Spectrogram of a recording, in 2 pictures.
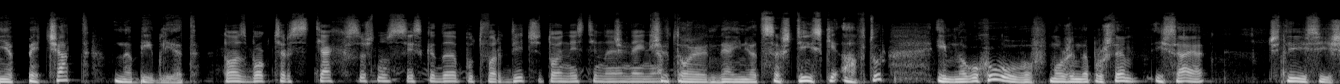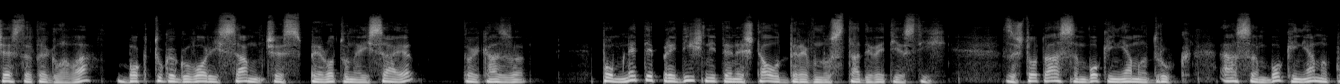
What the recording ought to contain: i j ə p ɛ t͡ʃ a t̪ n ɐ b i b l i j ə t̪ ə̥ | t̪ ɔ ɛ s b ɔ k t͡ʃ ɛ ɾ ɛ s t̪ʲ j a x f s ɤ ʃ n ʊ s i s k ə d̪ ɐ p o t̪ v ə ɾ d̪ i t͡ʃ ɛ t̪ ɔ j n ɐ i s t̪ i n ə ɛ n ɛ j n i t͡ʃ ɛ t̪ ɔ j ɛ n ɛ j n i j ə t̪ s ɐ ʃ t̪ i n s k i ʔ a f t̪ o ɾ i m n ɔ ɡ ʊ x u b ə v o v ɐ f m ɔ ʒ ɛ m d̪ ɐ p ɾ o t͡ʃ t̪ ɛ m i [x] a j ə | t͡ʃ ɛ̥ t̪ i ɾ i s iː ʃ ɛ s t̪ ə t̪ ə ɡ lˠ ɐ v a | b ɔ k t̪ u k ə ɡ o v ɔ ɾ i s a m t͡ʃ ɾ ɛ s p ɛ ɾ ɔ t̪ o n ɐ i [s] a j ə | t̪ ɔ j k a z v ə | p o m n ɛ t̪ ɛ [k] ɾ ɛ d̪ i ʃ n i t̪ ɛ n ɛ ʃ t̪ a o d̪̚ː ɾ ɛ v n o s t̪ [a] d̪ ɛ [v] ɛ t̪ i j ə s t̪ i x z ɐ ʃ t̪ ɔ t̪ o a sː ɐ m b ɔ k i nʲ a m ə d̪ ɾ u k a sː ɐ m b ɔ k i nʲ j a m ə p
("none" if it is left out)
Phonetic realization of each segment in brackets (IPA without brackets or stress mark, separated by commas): s, s, p, a, v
